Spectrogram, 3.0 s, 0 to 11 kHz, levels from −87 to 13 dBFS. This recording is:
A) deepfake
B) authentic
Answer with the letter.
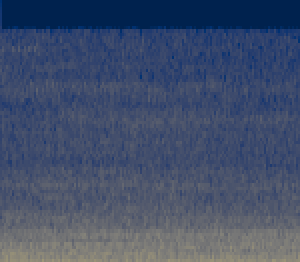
B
